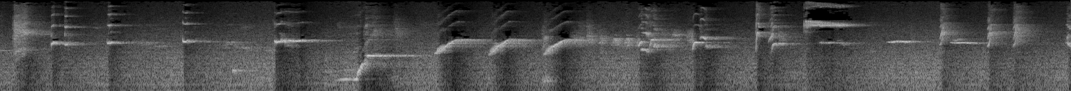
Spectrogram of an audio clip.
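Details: A series of rising whistled notes from an Oriental magpie-robin, several repeated upswept phrases, interspersed with sharp clicks and a very high thin whistle.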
